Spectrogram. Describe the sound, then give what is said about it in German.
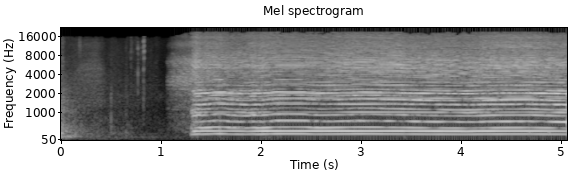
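A steady, buzzing drone (the bordun) from a homemade bagpipe with pipes of electrical conduit tubing from a hardware store and reeds cut from plastic sheet protectors starts abruptly after a second of faint noise, then holds one unwavering, harmonically rich pitch loudly to the end. “Das ist jetzt eigentlich aber nur der Begleitton, der Bordun, sagt man ja.”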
